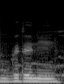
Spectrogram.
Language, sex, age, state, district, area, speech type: Bodo, male, 30-45, Assam, Kokrajhar, rural, spontaneous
